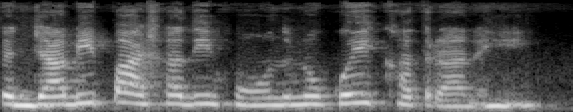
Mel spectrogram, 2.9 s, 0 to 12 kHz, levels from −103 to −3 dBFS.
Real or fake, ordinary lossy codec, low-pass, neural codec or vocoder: real; Opus, 24 kbps; 10.8 kHz; none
